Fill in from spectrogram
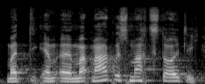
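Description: A man's voice: fairly high pitch, normal speed, fairly bright tone. A man preaching a sermon with passion, often restarting and repeating his phrases.

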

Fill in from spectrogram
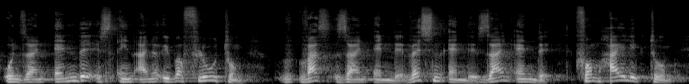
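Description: A man's voice: medium pitch, animated, slow pace, darkish tone. A man preaching an earnest Bible teaching, speaking emphatically with frequent restarts and fillers and putting questions straight to his listeners. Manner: addresses listeners directly with questions. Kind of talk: sermon-style Bible teaching.

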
